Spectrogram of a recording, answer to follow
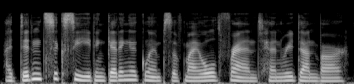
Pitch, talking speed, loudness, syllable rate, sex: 180 Hz, 220 wpm, -16 LUFS, 5.3 syllables/s, female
